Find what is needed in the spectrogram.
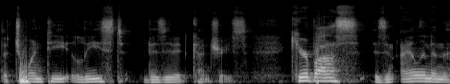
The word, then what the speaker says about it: Kiribati: It is pronounced Kiribati, although it is spelled Kiribati.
